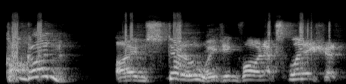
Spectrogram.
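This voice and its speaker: An actor playing a blustery, pompous older boss in 1940s radio sitcom style. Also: male voice, sits high, big pitch swings, unhurried, pushed and bright, exaggerated voice, low-quality recording. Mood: indignant. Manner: pompous, theatrical delivery. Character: blustery, demanding older male boss, easily indignant.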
